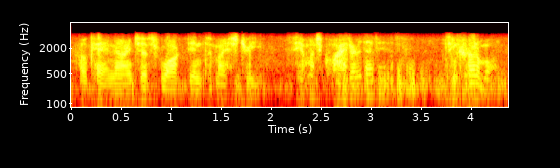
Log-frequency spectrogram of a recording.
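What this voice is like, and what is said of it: Hoarse, strained voice. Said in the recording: “I'm losing my voice. This doesn't help to talk like this after a cold.”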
